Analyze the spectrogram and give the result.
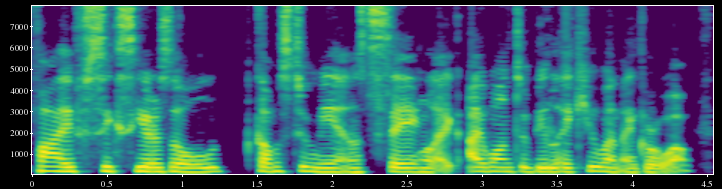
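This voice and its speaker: Guest: young woman from Russia, mid pitch, dry close sound, casual talk with Bangla phrases mixed in. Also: little pitch movement, fast, no room sound. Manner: mixes English with Bangla phrases. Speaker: guest dancer. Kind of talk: casual interview.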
